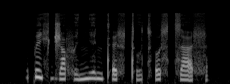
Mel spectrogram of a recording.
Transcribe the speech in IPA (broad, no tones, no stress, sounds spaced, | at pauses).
p e ç d͡ʒ ɑ f ɛ̤ ɲ e̤ n tʼ ɛ ɬ tʼ o̤ t͡sʼ o s t͡s a ɬ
